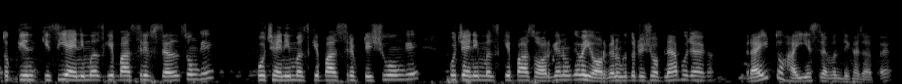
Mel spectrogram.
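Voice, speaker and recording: A man's voice: high voice, fairly even intonation, quick pace, dry recording. Male teacher mid-lesson, quizzing the class, dull dry recording. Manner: mixes Hindi and English, quizzes students, affectionate. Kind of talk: classroom lecture.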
